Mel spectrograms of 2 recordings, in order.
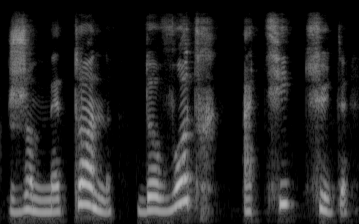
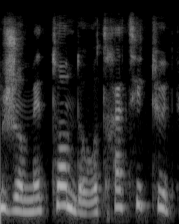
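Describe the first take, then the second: First: Very slow, separating "Je m'étonne", "de votre", "attitude"; slow, word by word. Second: Said in the usual way. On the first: Shown as a demonstration. Teacher repeats the model for learners, very slowly in separate chunks. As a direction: dictate "Je m'étonne de votre attitude" in small pieces.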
